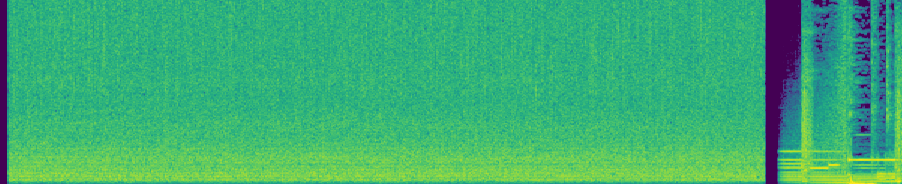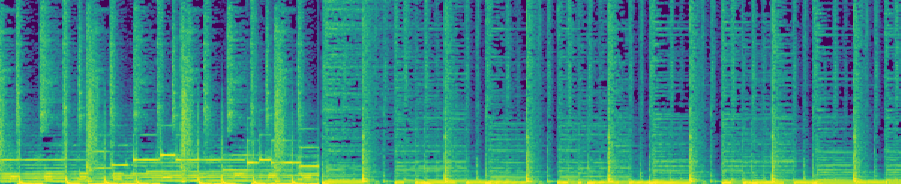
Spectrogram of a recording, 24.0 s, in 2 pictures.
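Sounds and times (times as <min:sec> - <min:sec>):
car wash spray and brushes: 0:00.1 - 0:10.2
music: 0:10.4 - 0:24.0.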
